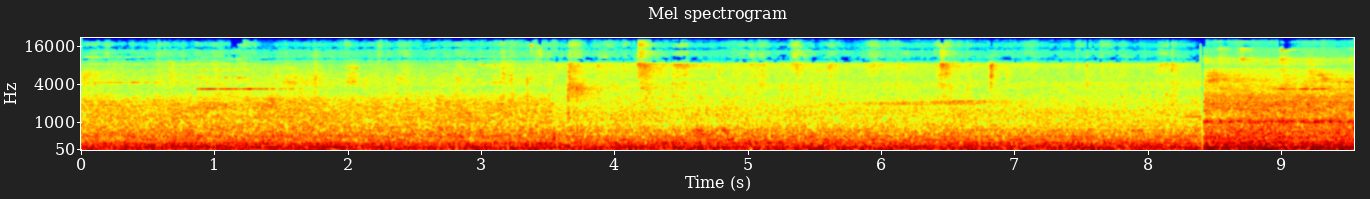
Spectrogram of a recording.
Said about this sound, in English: We're now taking the double-deck train to Central Station.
